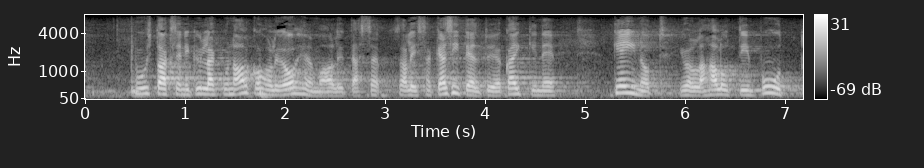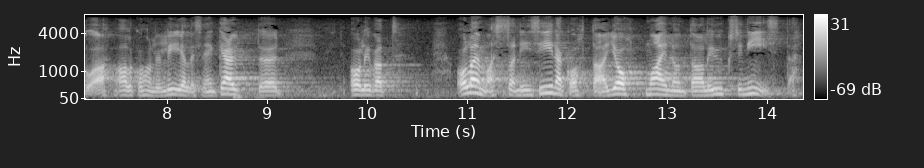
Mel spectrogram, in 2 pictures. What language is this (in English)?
Finnish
